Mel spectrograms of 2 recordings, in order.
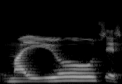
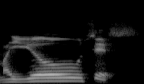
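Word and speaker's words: miosis: mouth dilates AIS the opposite of massis is myosis my mouth constrict with its pronunciation myosis so that's pupal construction if it's for meosis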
